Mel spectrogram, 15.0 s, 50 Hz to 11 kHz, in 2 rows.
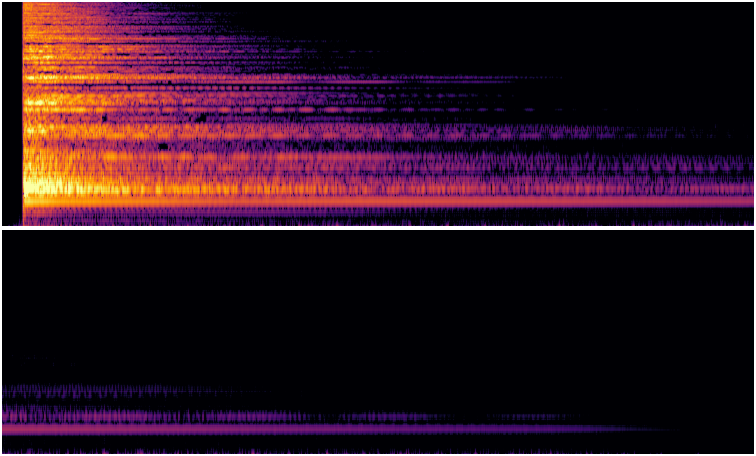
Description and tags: Cymbal, 14'', Hard Hit, B (H1)
Raw audio of a 14-inch Zildjian cymbal being struck forcefully with a metal mallet. I recorded this simultaneously with the Zoom H1 and Zoom H4n Pro recorders to compare their quality. The recorders were just over a meter away from the cymbal.
An example of how you might credit is by putting this in the description/credits:
The sound was recorded using a "H1 Zoom recorder" on 31st October 2017.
